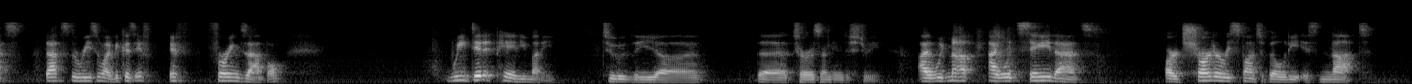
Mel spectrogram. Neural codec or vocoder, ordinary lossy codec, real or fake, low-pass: codec, 16 kHz, about 1 kbps, DyCAST, with the encoder's durations; Opus, 32 kbps; fake; 7.2 kHz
